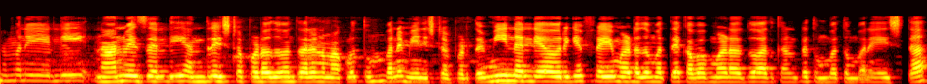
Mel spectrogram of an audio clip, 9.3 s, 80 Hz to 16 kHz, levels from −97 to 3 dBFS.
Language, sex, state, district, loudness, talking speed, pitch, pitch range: Kannada, female, Karnataka, Mysore, -18 LUFS, 175 wpm, 200 Hz, 190-215 Hz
